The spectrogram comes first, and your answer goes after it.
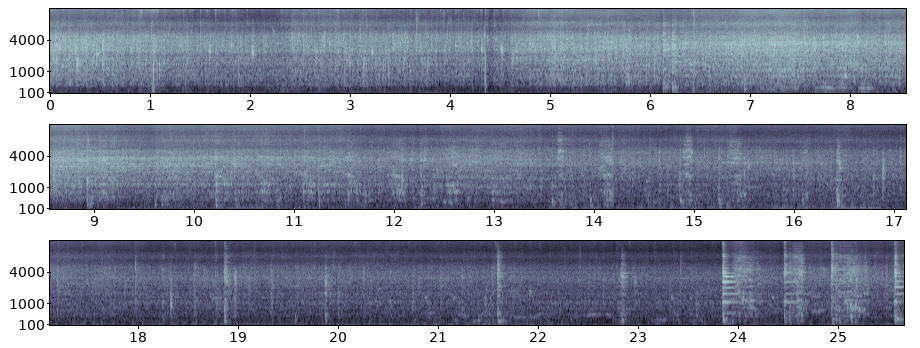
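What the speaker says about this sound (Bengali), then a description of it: "একটু গরম হলো, এবারে পেঁয়াজ দিলাম।" Onions sizzling in hot oil in a pan for a home-style chicken curry, a steady crackling fry loudest early, then settling into softer sizzle with scattered pops and stirring clicks, no talking.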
